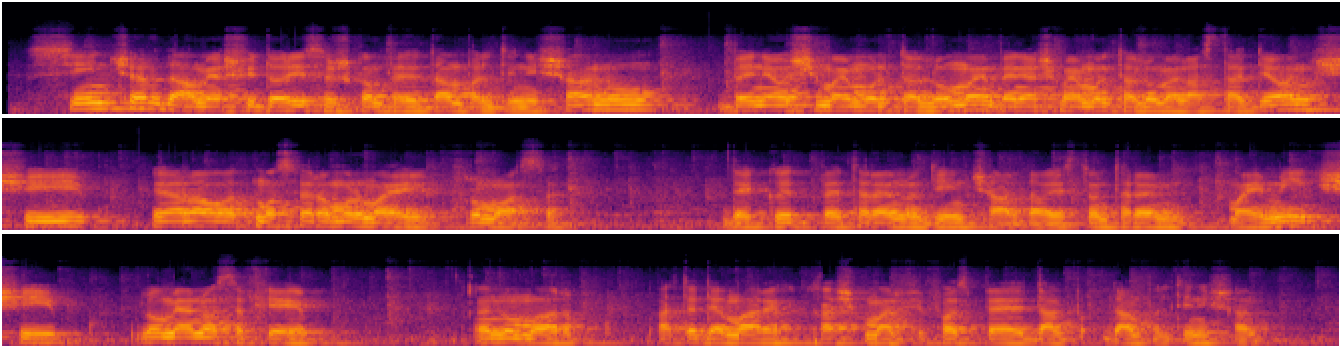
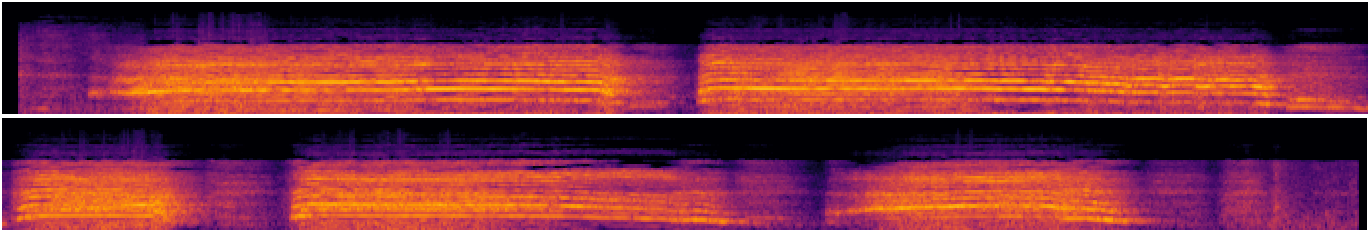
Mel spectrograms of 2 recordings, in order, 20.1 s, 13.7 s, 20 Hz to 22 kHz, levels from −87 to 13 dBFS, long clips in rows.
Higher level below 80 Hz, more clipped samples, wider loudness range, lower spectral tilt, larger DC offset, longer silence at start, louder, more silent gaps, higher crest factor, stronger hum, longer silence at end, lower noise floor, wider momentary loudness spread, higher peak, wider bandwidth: second, -50 dBFS vs -38 dBFS; neither; about the same, 3 LU vs 4 LU; first, -6.5 dB/octave vs -4.5 dB/octave; first, 0.2% vs under 0.1%; second, 0.15 s vs 0.45 s; second, -13 LUFS vs -8 LUFS; neither; about the same, 12 dB vs 10 dB; neither; second, 0.05 s vs 0.45 s; second, -34 dBFS vs -38 dBFS; about the same, 9 LU vs 11 LU; about the same, 0 dBFS vs 0 dBFS; second, 7.8 kHz vs 8.8 kHz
